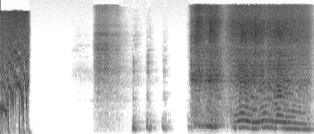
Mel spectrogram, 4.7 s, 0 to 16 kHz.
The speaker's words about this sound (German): Ich habe schon 2-3 Mal während der Aufnahme Nase geputzt, aber ich bin zum Fenster gegangen. Ich hoffe, es ist nicht zu sehr drauf. Ich fand's ganz schön laut.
